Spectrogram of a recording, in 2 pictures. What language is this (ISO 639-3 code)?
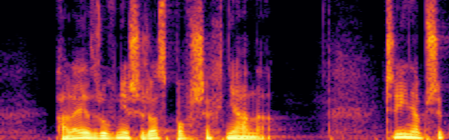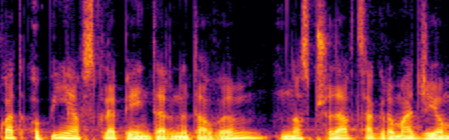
pol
